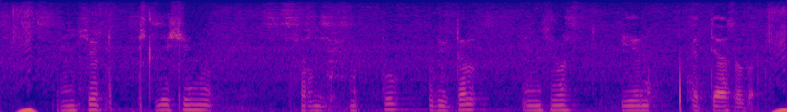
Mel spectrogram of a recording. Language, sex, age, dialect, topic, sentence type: Kannada, male, 18-24, Dharwad Kannada, banking, statement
